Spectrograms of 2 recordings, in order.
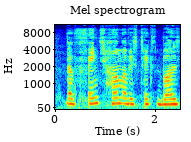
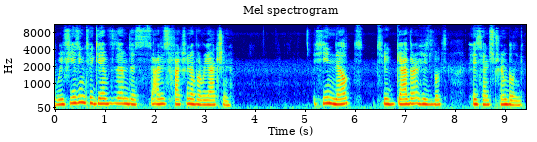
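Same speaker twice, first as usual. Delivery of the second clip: ordinary delivery, nothing marked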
